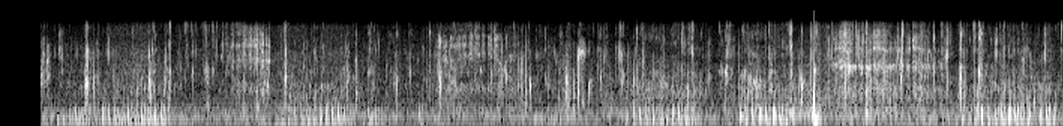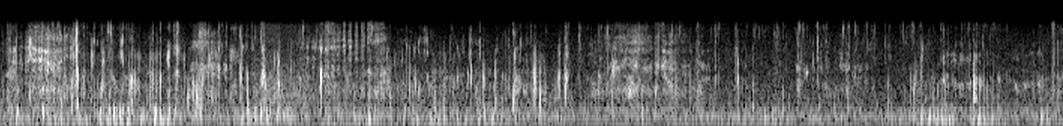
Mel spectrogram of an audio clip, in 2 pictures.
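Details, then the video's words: Cats eating soft food at feeding time indoors, a dense run of wet smacking and licking clicks, irregular and continuous, with brief louder bursts and a few soft breathy patches between mouthfuls. "Cats eating Soft Food ASMR - Feeding Cats - Cat Eating Sound"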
